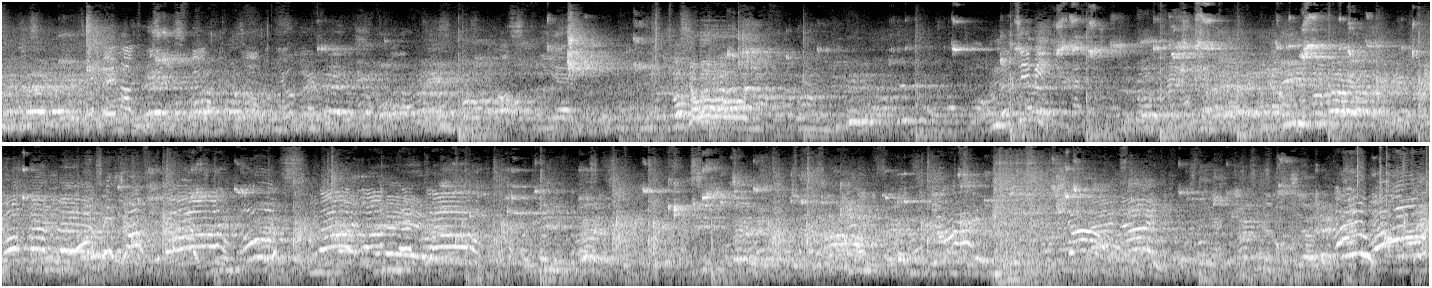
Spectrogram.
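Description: Basketball being dribbled on a hard gym floor during play, with players calling out to each other, all echoing in a large sports hall.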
